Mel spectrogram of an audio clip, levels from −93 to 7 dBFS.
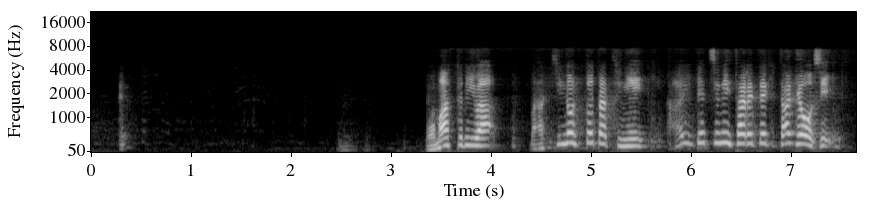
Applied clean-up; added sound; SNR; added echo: neural mask model DeepFilterNet 3.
